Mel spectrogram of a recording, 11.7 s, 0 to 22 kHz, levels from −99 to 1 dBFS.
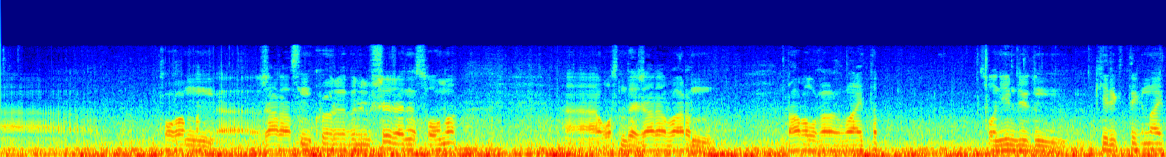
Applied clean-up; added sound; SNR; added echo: none; none; none; none.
